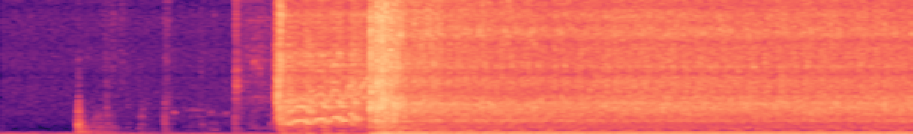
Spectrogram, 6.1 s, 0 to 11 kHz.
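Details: 2012 Ford F550 6.7L Powerstroke diesel with the exhaust ending at the pipe after the headers, mic 16 inches from the open pipe at a slight angle: short crank, then a deep, loud, choppy idle rumble from the open exhaust.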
